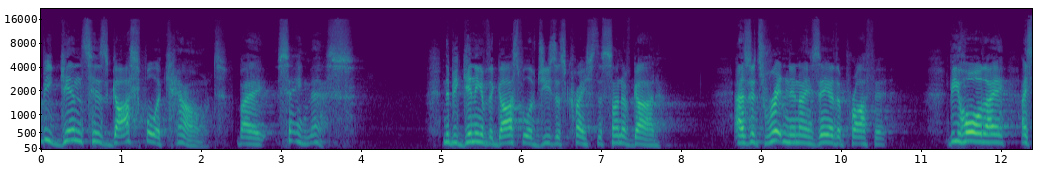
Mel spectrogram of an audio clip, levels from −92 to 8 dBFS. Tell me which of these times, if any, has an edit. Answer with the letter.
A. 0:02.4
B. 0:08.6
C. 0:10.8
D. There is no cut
A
